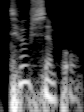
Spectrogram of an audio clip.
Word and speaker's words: TuSimple: Too Simple, which is spelled TUSIMPLE.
